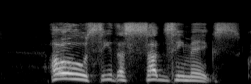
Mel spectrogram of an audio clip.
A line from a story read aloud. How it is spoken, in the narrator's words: cried Flask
